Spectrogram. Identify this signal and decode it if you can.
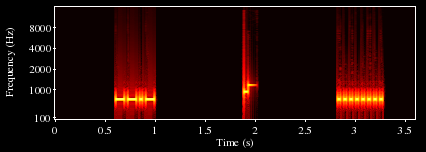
Morse code, heard as a keyed tone, about 38 wpm, 700 Hz. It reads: Q <HH>
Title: Single Character (Letter:Number:Punctuation:Prosign) Alt 40wpm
